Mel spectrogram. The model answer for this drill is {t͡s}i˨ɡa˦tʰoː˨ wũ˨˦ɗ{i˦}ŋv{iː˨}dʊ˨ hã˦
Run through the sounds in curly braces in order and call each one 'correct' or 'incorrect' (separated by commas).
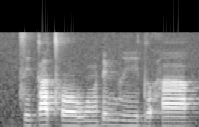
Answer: correct, incorrect, correct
